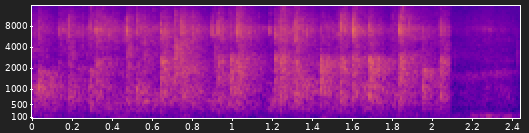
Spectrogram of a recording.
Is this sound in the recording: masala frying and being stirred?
no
